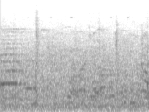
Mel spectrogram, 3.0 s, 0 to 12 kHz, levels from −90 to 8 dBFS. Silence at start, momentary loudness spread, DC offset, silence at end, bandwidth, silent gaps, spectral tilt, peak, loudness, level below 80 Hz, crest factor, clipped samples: 0 s; 4 LU; under 0.1%; 0 s; 11 kHz; none; -6.5 dB/octave; -24 dBFS; -41 LUFS; -58 dBFS; 16 dB; under 0.1%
